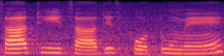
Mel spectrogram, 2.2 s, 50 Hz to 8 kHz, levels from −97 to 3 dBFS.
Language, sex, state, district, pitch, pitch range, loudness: Hindi, female, Haryana, Jhajjar, 220 Hz, 195-235 Hz, -19 LUFS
